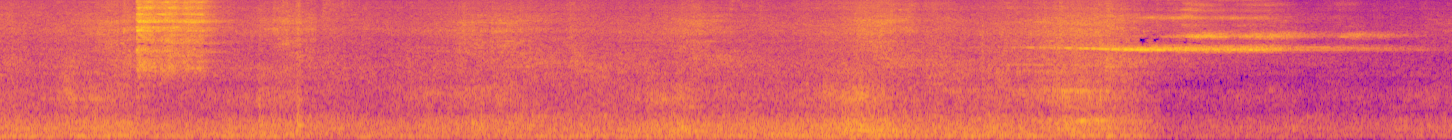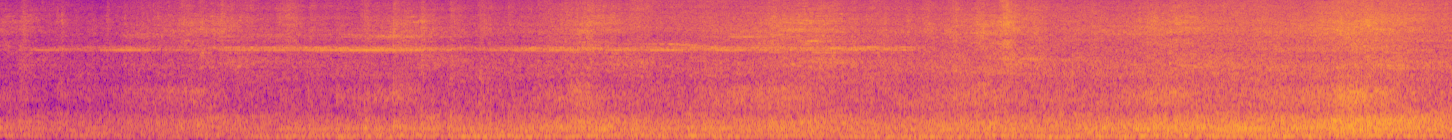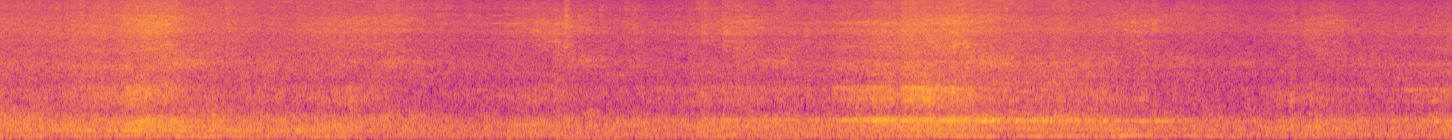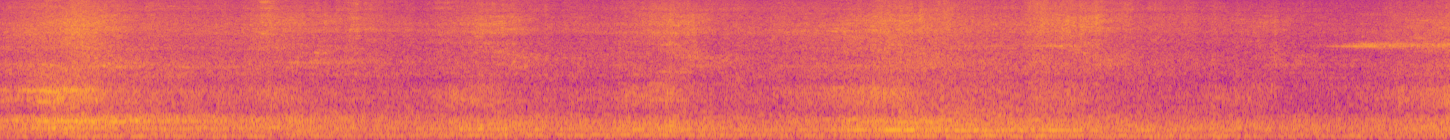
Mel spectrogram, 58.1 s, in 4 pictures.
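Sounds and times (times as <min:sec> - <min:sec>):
train wheels on rails: 0:00.0 - 0:58.0
wheel squeal: 0:10.0 - 0:14.2, 0:14.8 - 0:23.8, 0:56.8 - 0:58.0.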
